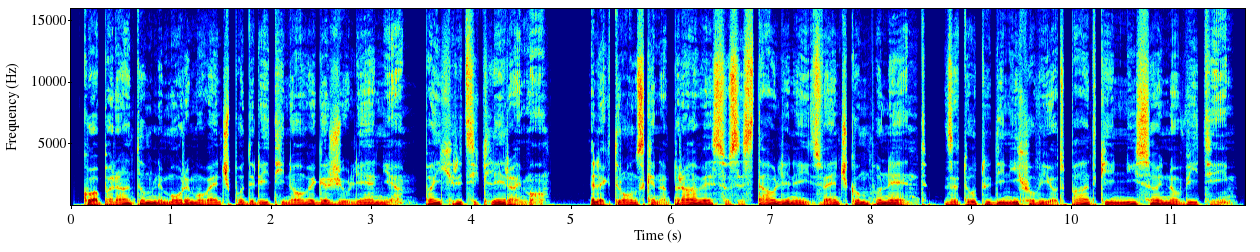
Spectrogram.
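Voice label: Slovenian, male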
